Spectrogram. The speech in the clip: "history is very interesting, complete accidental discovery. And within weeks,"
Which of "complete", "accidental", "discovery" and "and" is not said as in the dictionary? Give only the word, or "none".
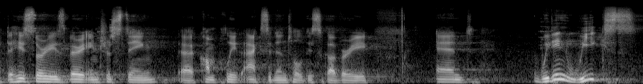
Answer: none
